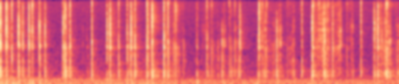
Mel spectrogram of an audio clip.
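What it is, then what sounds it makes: Plastic paddle hair brush. Long nails scratch and tap the plastic back and edges of a pink plastic paddle hair brush, then scratch across its black pins. The result is a quiet, rapid run of sharp, bright clicks and dry scratching with no ring after each touch.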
